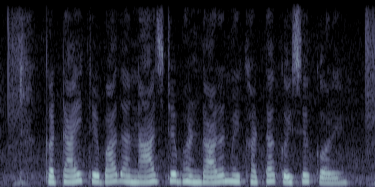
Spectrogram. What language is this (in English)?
Bhojpuri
